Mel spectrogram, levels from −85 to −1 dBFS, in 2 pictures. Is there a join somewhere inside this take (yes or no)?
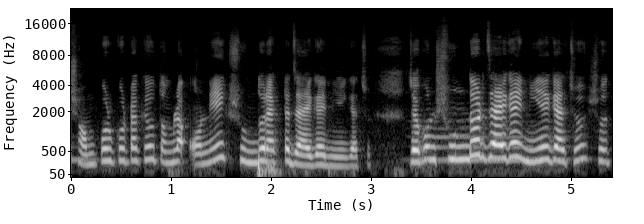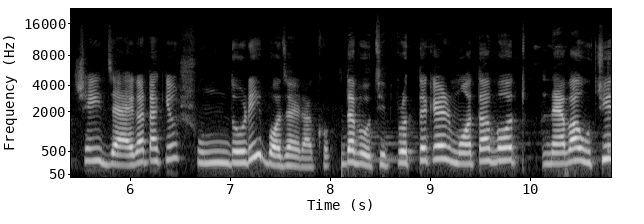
yes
